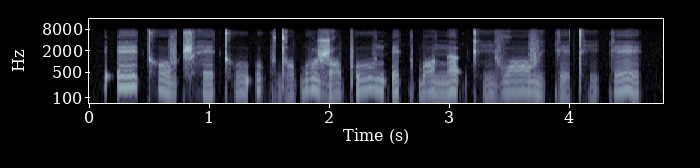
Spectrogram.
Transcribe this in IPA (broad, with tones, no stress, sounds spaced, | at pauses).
ʔ eː˥ kʰ o˧˩ v ʈ͡ʂʰ e˩ kʰ u˩˧˩ ʔ u˧˥˧ k d ɔ˩ ɓ u˧˥˧ ʐ ɔ˩˧˩ pʼ uː˧˥˧ n ʔ e˧˥˧ k ɓ ɔ˧˥˧ n ɐ˧˥˧ ʔ kʰ i˩˧˩ v ɔː˥ v i˧˩ k e˩ tʰ i˩ k e˧˥˧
